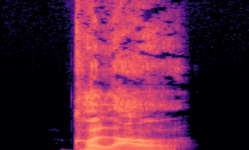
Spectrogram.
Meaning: clerical collar
- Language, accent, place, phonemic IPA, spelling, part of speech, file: German, Germany, Berlin, /kɔˈlaːɐ̯/, Kollar, noun, De-Kollar.ogg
